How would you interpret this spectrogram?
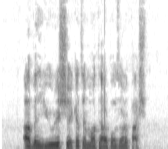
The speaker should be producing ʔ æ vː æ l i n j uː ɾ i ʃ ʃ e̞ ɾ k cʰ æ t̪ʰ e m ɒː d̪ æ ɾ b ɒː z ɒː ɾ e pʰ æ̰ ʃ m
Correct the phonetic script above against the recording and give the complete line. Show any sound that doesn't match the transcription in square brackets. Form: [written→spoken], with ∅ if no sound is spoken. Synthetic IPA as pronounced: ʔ æ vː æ l i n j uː ɾ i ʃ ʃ e̞ ɾ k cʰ æ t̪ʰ e m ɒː d̪ æ ɾ b ɒː z ɒː ɾ e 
